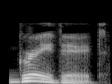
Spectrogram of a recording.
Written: gradate

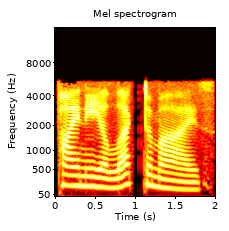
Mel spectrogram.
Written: pinealectomize

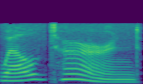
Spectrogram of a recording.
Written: well-turned

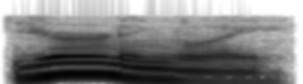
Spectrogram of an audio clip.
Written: yearningly

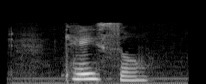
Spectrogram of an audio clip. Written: casal

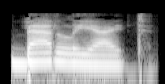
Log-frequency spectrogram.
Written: baddeleyite

